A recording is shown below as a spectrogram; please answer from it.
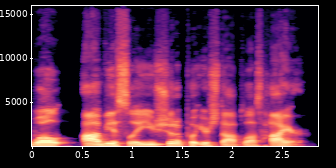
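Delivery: ordinary delivery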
